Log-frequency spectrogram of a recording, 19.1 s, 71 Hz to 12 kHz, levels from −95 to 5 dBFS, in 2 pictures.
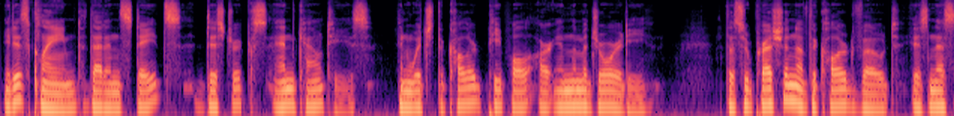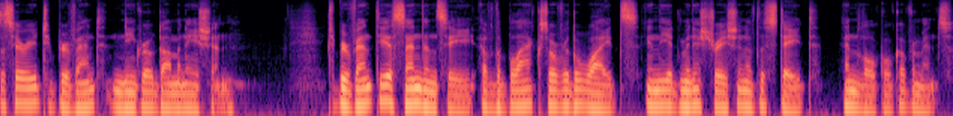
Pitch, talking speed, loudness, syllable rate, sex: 105 Hz, 150 wpm, -20 LUFS, 5.2 syllables/s, male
